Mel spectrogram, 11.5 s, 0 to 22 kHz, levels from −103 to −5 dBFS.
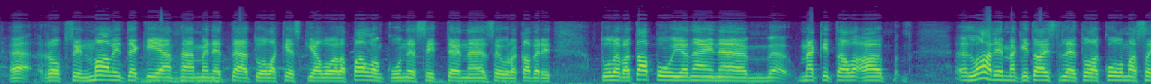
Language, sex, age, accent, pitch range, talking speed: Finnish, male, 40-59, native, 160-190 Hz, 100 wpm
